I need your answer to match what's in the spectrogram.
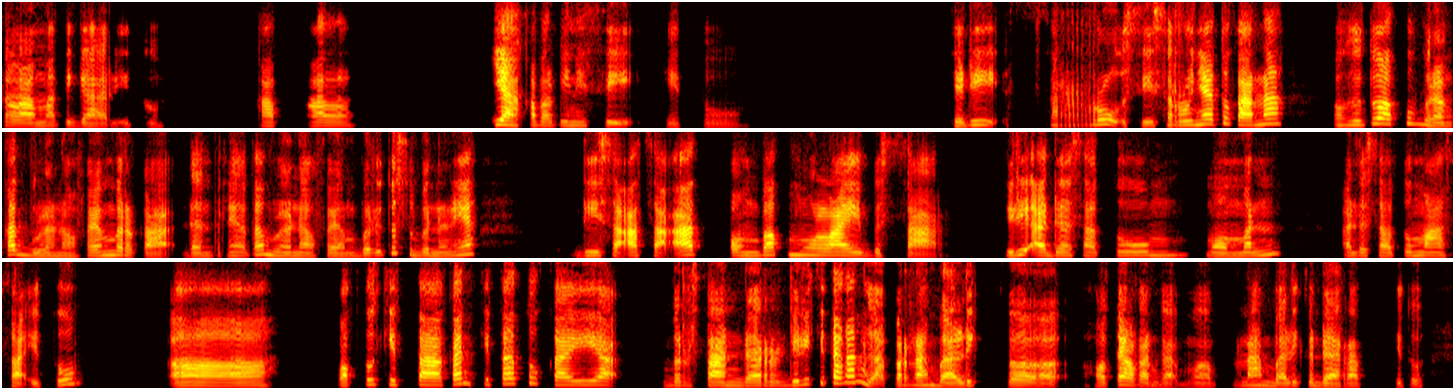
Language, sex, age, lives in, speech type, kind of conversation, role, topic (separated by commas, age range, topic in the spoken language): Indonesian, female, 40-44, Indonesia, conversation, podcast, guest, Pernahkah kamu punya foto yang awalnya terlihat biasa saja, tetapi ternyata menyimpan cerita besar?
